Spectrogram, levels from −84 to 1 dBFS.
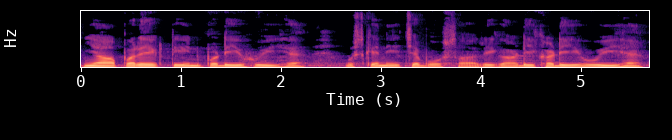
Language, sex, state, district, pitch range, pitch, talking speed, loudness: Hindi, male, Uttar Pradesh, Shamli, 125-130 Hz, 125 Hz, 160 wpm, -18 LUFS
